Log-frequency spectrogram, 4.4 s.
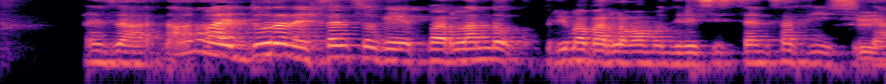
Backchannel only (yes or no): yes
